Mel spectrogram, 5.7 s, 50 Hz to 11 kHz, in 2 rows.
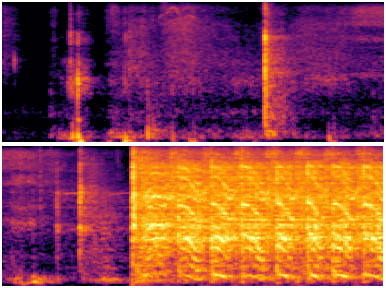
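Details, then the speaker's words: Audi A4 1.8T farm/barn find, long-sitting, mouse-chewed wiring: clatter and handling, then the engine catches and runs only on starting spray through the intake; the fuel pump wasn't working, so no fuel delivery. "it's a shame the fuel pump wasn't working so what I'm going to do today is I'm going to get the fuel pump out"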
